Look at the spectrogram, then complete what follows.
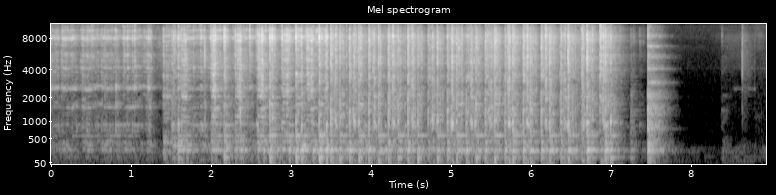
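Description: Stainless steel wire balloon whisk beating eggs and sugar in a glass bowl: rapid rhythmic clinking and scraping of the wires against the glass. It starts slower, speeds up and grows louder about a second and a half in, and stops about seven and a half seconds in with a last knock against the bowl.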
